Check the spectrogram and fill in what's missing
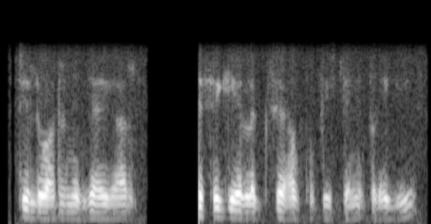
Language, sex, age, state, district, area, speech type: Hindi, male, 18-30, Rajasthan, Nagaur, rural, conversation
